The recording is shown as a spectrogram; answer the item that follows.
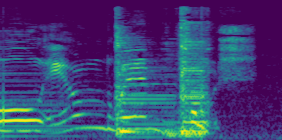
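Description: A man singing to his own acoustic guitar strumming: a held note at the start, then a few shorter notes that bend in pitch, fading away near the end.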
